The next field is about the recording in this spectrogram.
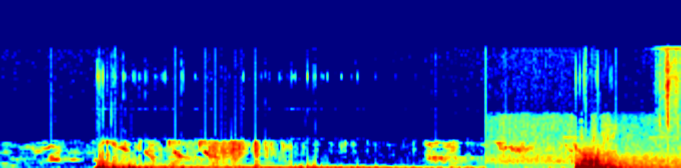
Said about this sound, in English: This happened in Virginia, and it prompted military fighter jets to scramble so fast they caused a sonic boom. Listen.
